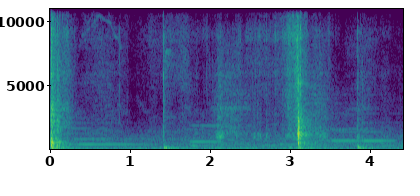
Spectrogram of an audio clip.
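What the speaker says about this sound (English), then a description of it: "I like a nice chunky onion in my soup, so I'm just going to cut them up nice and chunky." A knife chopping onions into chunks for homemade potato soup on a board: a few separate, well-spaced thuds and taps with quiet gaps between them, close and moderately loud.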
